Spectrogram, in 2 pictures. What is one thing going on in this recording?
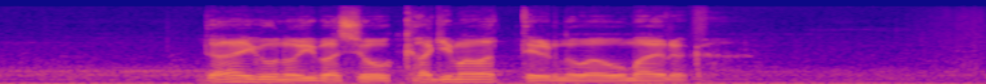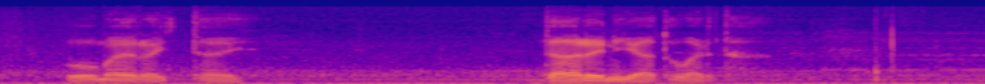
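A man speaks in a low, stern voice.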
